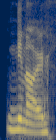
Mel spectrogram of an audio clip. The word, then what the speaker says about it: Nimmo: And so today I get to bring to you an Australian woman, and her name is Nimmo. Did I say it right? Nimmo.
